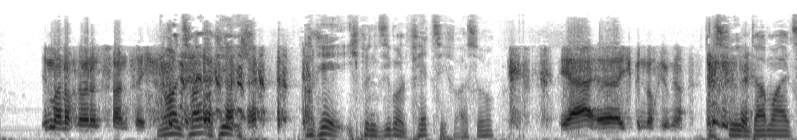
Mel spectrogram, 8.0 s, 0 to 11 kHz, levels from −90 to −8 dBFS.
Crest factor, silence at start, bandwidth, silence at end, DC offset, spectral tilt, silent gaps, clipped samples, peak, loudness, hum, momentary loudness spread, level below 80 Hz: 18 dB; 0.4 s; 8 kHz; 0 s; under 0.1%; -5 dB/octave; none; under 0.1%; -4 dBFS; -23 LUFS; none; 14 LU; -50 dBFS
